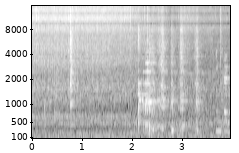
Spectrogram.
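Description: A spoon stirring a bitter gourd and spice powder mixture in a pan, soft scraping and clinks that begin midway over a steady low sizzle, fairly quiet and close.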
